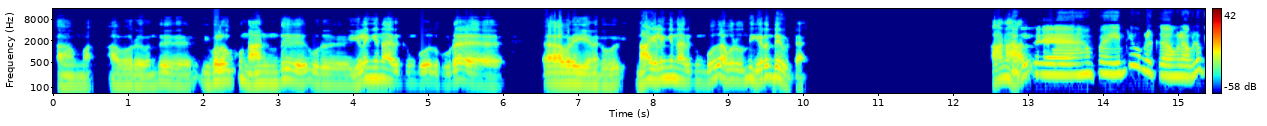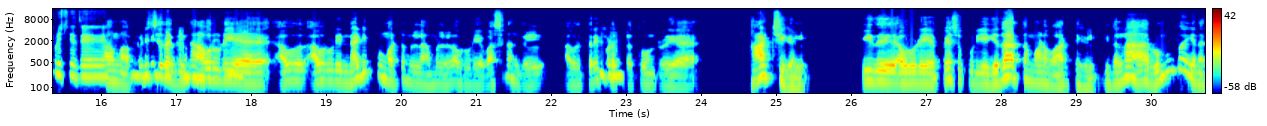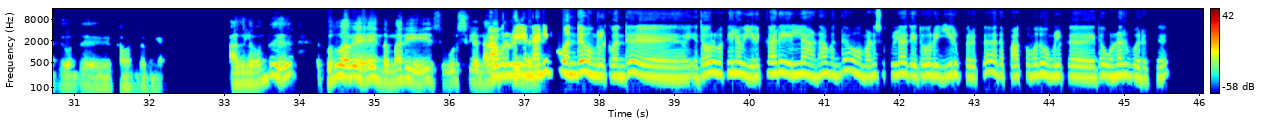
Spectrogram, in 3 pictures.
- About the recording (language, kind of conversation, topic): Tamil, podcast, நீங்கள் தொடர்ந்து பின்தொடரும் ஒரு கலைஞர் இருக்கிறாரா, அவர் உங்களை எந்த விதங்களில் பாதித்துள்ளார்?
- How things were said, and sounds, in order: none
